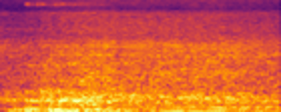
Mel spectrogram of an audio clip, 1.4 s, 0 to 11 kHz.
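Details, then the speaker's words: Futura 1.5 (1500) van, complaint of stumbling on sudden throttle: snap throttle makes revs swell unevenly and stumble before pulling, with very dry exhaust. Mechanic suspects no spark or fuel in one cylinder; coil, plug or injector suspected. "knalpot kering banget biasanya tanda-tanda pembakaran tidak sempurna atau yang ada yang tidak terbakar mungkin tidak ada pengapian atau tidak ada bahan bakar yang masuk di salah satu silindernya"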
